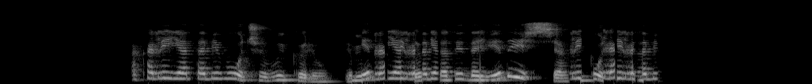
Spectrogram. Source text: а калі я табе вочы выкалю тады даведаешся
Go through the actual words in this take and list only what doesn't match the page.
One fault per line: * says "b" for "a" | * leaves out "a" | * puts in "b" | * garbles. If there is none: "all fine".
* garbles
* garbles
